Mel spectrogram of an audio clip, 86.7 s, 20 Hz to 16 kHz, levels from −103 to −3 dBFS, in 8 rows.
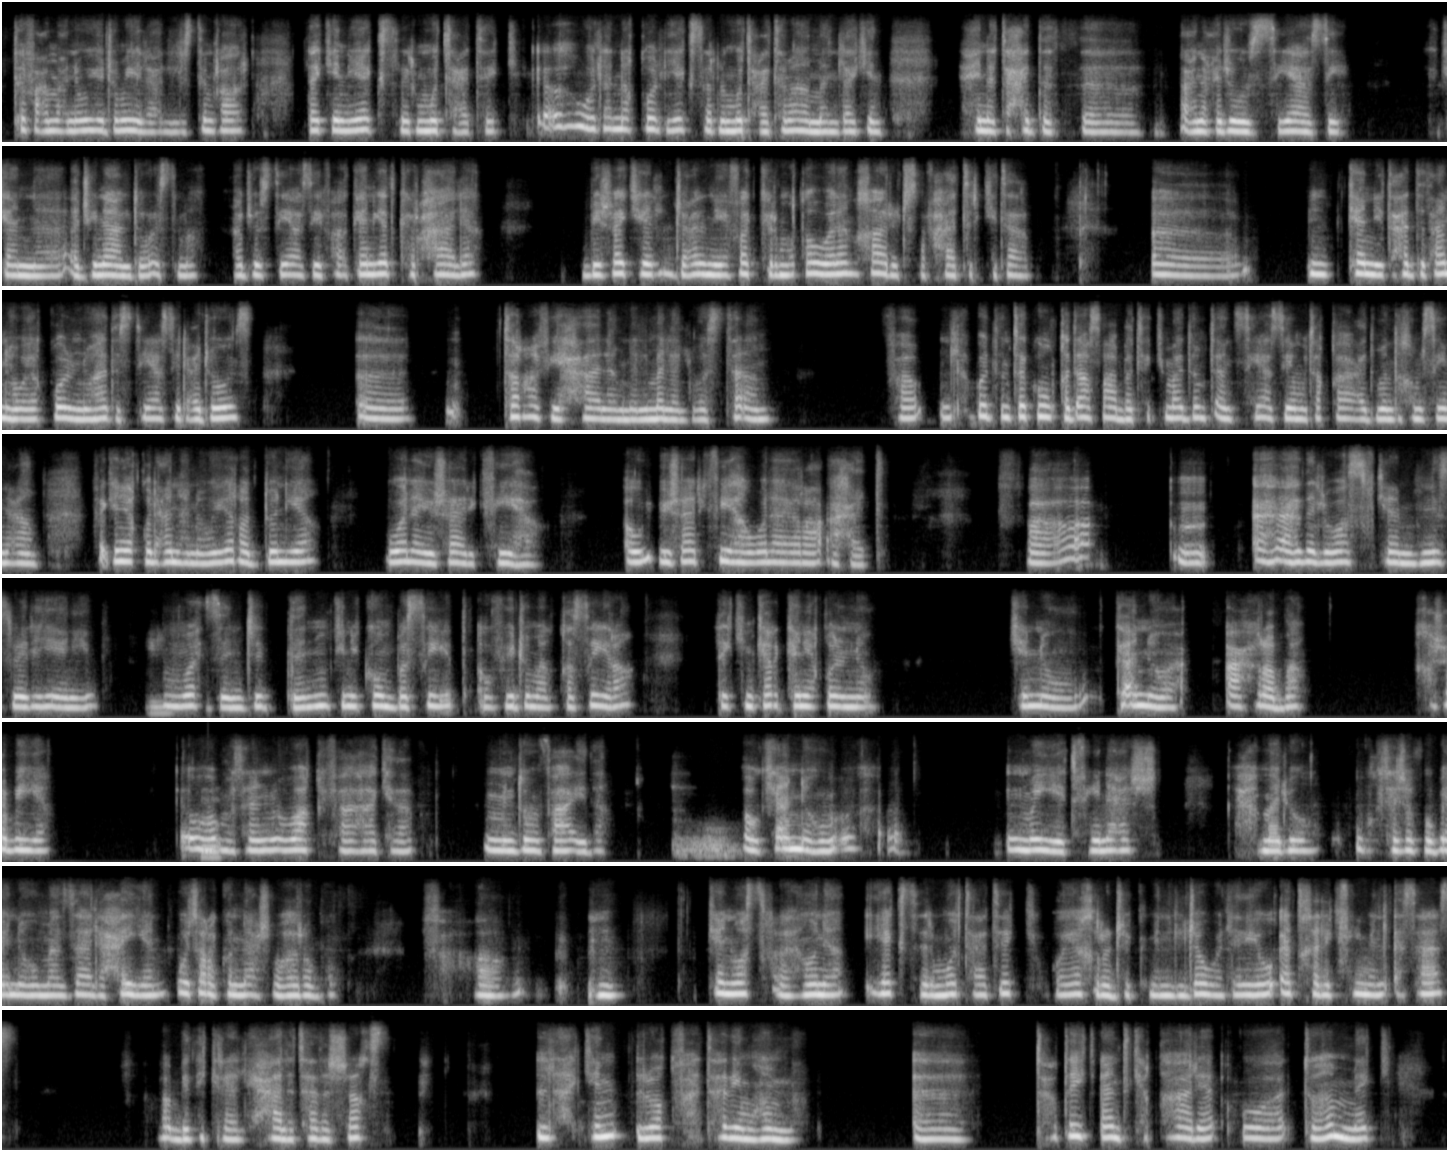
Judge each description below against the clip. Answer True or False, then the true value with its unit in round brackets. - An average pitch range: False (1.9 semitones)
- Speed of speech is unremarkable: True (100 wpm)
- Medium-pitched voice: False (240 Hz)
